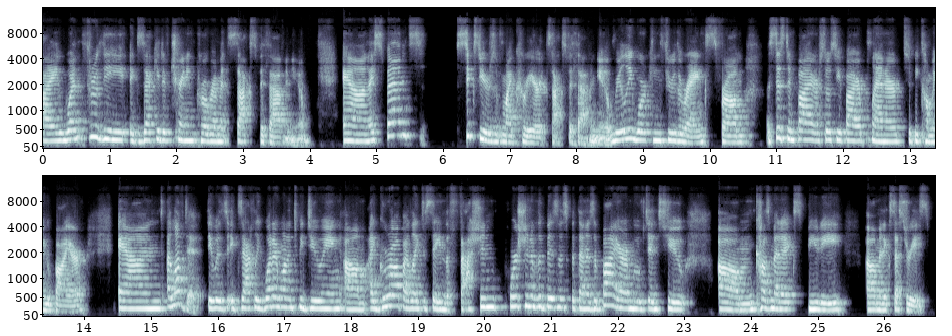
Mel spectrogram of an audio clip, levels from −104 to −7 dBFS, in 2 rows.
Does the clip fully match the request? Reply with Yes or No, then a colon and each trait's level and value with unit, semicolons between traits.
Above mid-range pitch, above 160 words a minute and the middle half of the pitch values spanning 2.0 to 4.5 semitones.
Yes: high, 205 Hz; average, 180 wpm; average, 3.5 semitones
